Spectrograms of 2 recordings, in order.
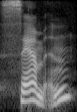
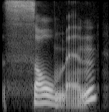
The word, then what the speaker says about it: salmon: Words like salmon, which is pronounced salmon, not sulman, or buffet, which people pronounce differently in different regions.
